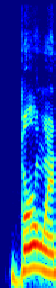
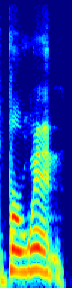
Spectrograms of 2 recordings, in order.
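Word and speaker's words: Berwyn: how to pronounce Berwin Berwin is how you pronounce the suburb the suburb of Berwin this Chicago reporter is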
